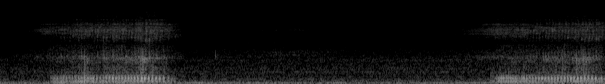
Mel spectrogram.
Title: snoring loud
